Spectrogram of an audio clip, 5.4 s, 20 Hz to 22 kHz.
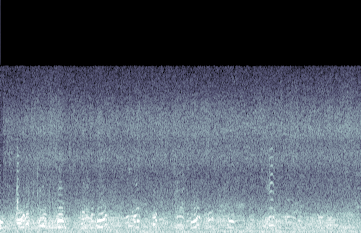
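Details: Sandhill crane chorus, slightly more distant, at the Montezuma National Wildlife Refuge Visitor Center pool, 20 November 2021; many overlapping rolling, trumpet-like calls blend into a constant murmur.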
